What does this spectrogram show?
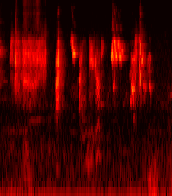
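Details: Pet budgerigar imitating words: a long buzzy high phrase, then short clipped squeaky syllables and chattery notes in quick succession.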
